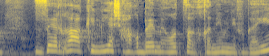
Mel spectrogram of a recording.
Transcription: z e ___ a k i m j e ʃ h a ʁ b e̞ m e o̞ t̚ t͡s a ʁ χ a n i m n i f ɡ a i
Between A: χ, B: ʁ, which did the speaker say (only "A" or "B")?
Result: B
